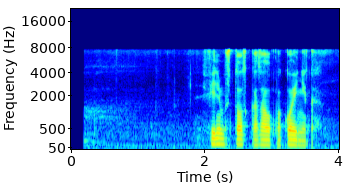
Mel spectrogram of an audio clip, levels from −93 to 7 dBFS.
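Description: No technical faults turn up in the speech, which carries the ordinary character of a wideband call path, with nothing above 8 kHz, consistent with G.722 coding at 64 kbps.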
